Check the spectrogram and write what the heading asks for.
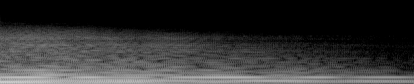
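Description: A rock band's final chord, led by distorted electric guitar, held and ringing out as it slowly fades at the end of the song.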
